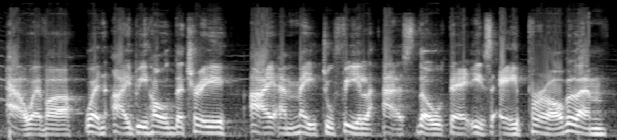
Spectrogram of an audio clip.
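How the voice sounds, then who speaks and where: A man voicing a stiff, formal android researcher in a video game, with a Dalek-like robot voice and slow, flat, measured speech. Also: medium pitch, soft background music. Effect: Dalek-like robot voice done by mouth. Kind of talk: voicing a game character while streaming.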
